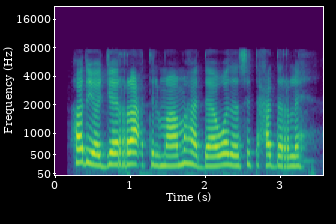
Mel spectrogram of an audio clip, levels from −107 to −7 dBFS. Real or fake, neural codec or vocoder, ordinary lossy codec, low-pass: real; none; none; none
